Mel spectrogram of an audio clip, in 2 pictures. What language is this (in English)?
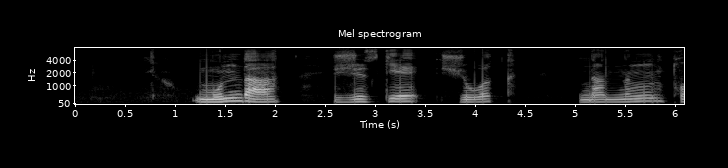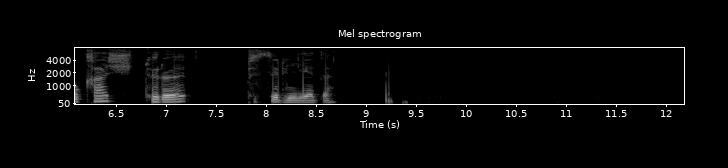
Kazakh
